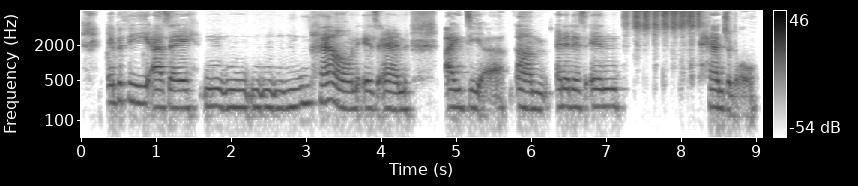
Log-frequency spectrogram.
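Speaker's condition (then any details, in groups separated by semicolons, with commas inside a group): Stuttering; described as a speech impediment; has a slight cold during the recording; stutters on stage and on camera; prolonged sounds, blocks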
